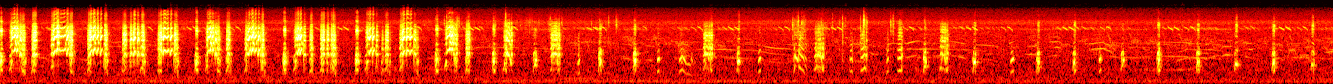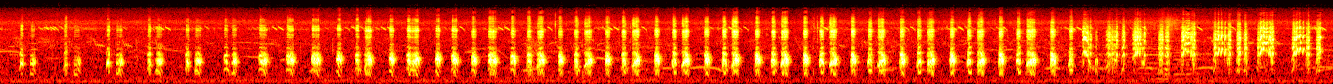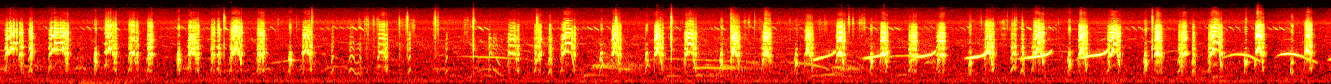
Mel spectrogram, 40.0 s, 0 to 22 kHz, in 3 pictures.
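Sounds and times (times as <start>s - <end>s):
partridge clucking calls: 0.0s - 39.9s.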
